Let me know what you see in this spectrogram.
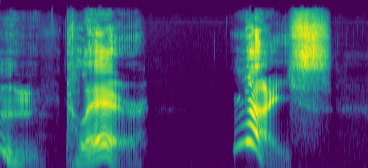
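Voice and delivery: silly, goofy voice with wildly swooping pitch. Retelling a game scene, quoting Steve Burnside: silly Steve Burnside voice. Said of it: "the silliest fucking voice you've ever heard".

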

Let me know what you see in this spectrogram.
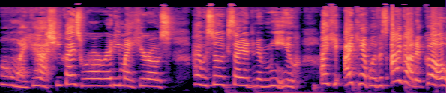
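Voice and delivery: near tears, tearful and overwhelmed outpouring. Retelling how he reacted when handed a dagger, imitating someone near tears. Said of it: "he looks like he's going to start crying".

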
